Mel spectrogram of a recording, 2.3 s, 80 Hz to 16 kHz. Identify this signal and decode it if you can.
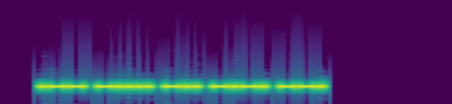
Morse code, heard as a keyed tone, about 47 wpm, 700 Hz. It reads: W6DCG
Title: USA Call Signs - 5 Characters - Repeated 2x - 50wpm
